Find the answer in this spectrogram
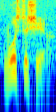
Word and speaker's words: Worcestershire: dab of um well i don't know why people can't pronounce this but it's worcestershire worcester sheer source not that hard to pronounce but people try and say it phonetically and that doesn't work okay that was fun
